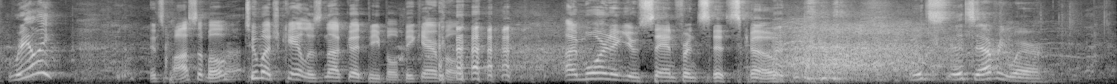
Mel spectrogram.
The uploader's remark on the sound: StarTalk Live! SF Sketchfest. Since this show was recorded live before an adult audience in San Francisco.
